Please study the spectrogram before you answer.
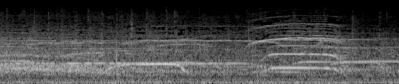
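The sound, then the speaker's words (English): A large crowd of race fans cheers and whoops continuously at a trophy ceremony, applauding third-place finisher Tony Kanaan, with scattered shouts rising and falling over a steady roar of voices, loud and sustained throughout. “How about a race fans? Big nice round of applause for third place finisher, Tony Kanaan.”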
